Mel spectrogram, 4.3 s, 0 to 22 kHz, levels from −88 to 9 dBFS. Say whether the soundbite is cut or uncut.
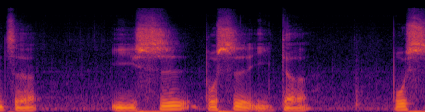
uncut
